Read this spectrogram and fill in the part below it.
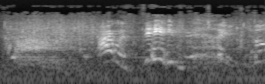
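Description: A child shouts excitedly from across the pool.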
